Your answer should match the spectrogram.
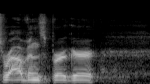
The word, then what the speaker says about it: Ravensburger: Lastly, from Ravensburger, still haven't 100% confirmed how to pronounce that. I think it's Ravensburger, but it's another different.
